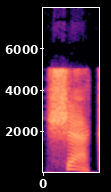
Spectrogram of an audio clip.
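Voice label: "shack", English, male; noun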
